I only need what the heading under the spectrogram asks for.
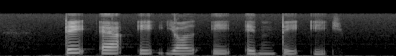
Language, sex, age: Danish, female, 60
